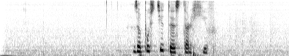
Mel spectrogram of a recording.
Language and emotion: Russian, neutral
